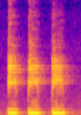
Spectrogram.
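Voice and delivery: high, loud honking beeps; truck horn beeps. Acted. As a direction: beep like a proud little truck. Truck horn in picture book.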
